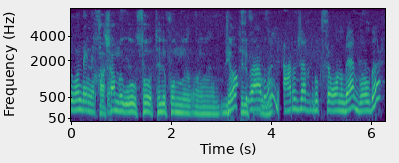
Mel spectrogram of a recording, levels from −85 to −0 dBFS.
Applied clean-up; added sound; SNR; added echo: neural mask model Resemble Enhance denoiser.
